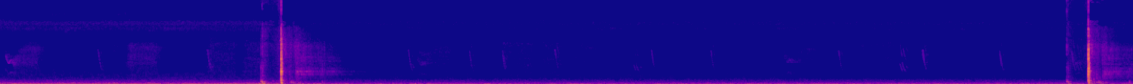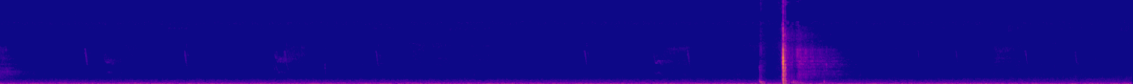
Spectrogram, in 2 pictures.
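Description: Three arrows striking a wooden board target, about ten seconds apart. Each hit is a single sharp crack with a short ringing buzz after it.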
